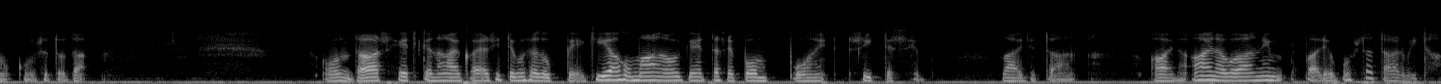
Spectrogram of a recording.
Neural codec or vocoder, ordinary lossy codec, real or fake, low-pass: none; MP3, 64 kbps; real; 7.2 kHz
